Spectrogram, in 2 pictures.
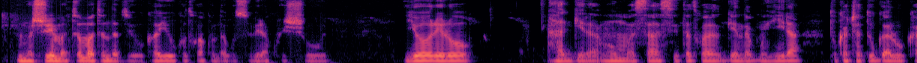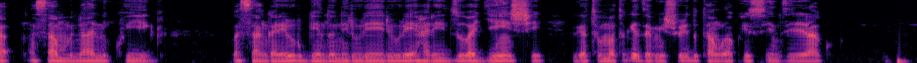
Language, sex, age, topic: Rundi, male, 18-24, education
